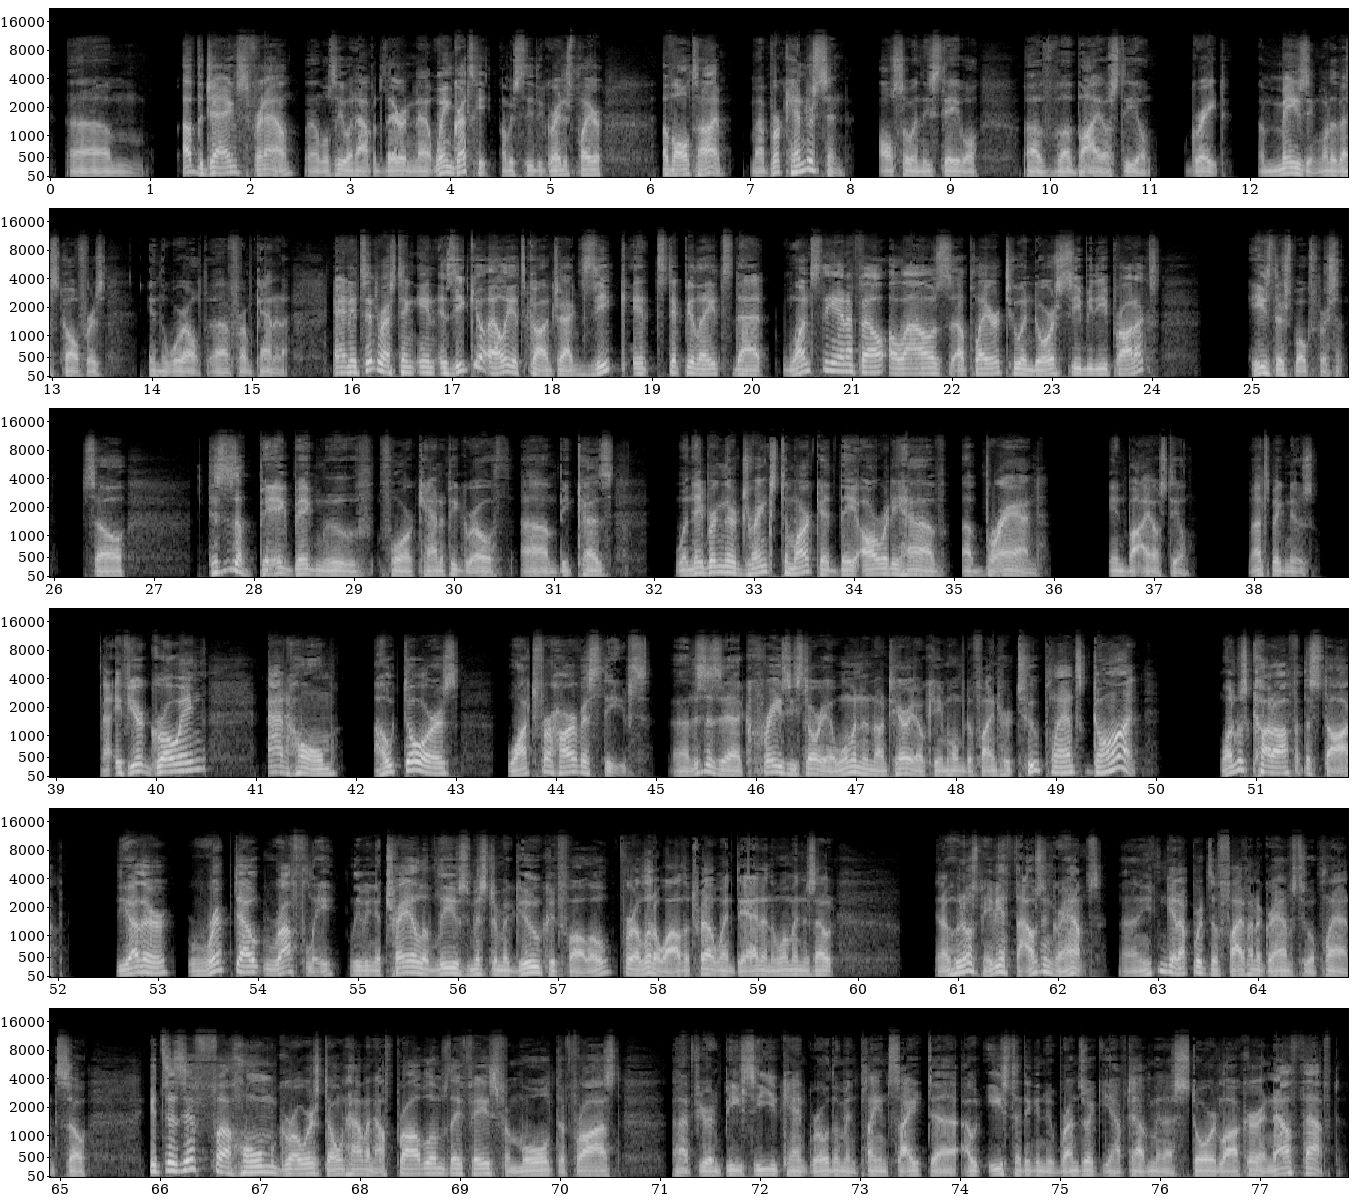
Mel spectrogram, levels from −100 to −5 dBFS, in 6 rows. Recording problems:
garbled, watery; slightly

